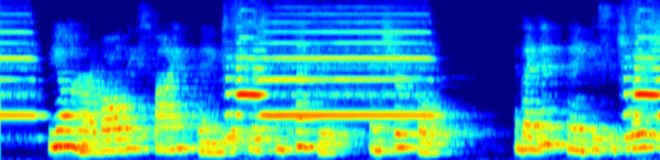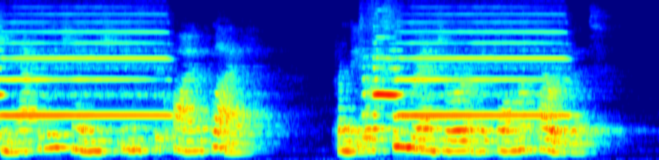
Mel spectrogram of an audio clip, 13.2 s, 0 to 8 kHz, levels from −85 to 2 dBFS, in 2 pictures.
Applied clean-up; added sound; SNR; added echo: none; Wind instrument, woodwind instrument; -1 dB; reverberation time 0.8 s.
